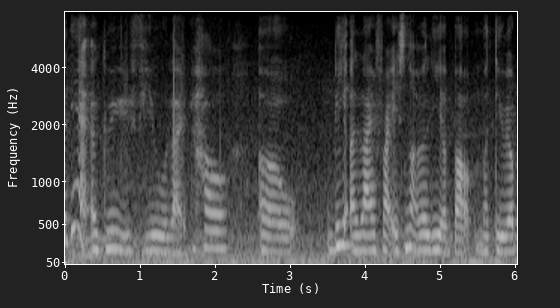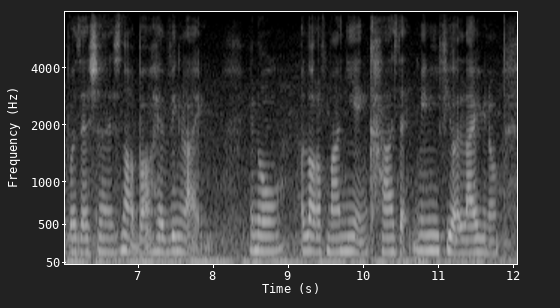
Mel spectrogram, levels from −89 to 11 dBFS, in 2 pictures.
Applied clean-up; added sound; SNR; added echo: none; none; none; none.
